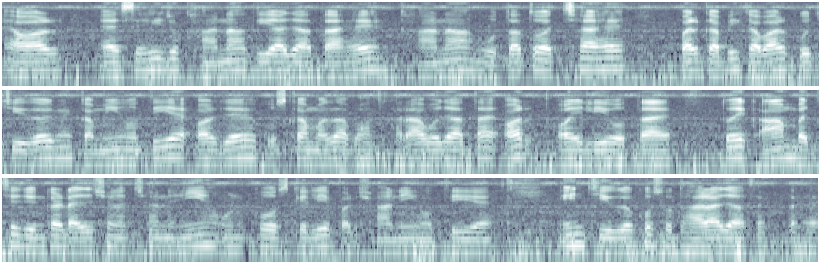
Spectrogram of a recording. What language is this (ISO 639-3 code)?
urd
